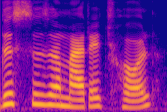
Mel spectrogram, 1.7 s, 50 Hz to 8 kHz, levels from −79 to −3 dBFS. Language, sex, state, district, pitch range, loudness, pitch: English, female, Karnataka, Bangalore, 190-255 Hz, -17 LUFS, 220 Hz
